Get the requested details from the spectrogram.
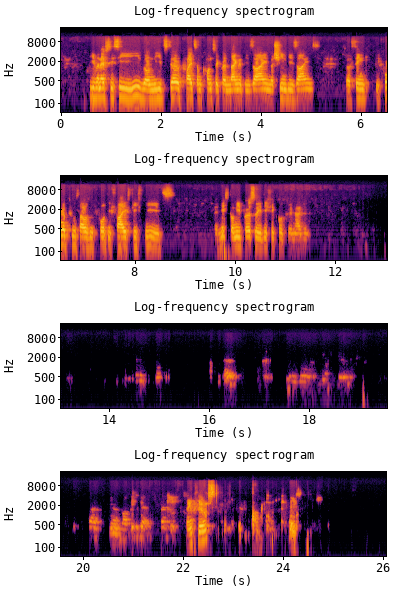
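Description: A man speaks calmly into a microphone, heard through an online call.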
